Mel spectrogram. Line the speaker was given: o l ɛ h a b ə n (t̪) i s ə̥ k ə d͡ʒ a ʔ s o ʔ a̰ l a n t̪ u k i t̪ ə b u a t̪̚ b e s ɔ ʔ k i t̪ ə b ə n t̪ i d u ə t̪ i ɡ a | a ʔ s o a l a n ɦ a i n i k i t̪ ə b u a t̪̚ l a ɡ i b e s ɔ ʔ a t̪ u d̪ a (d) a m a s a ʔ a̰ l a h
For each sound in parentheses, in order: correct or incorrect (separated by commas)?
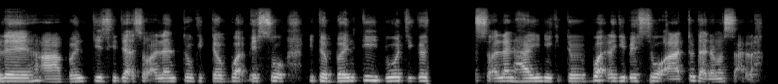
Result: correct, correct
